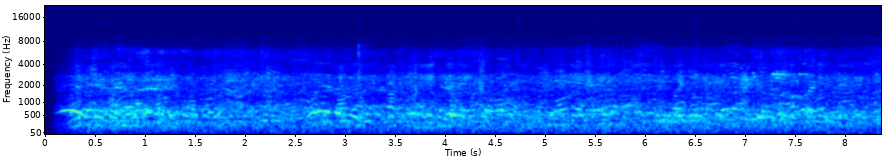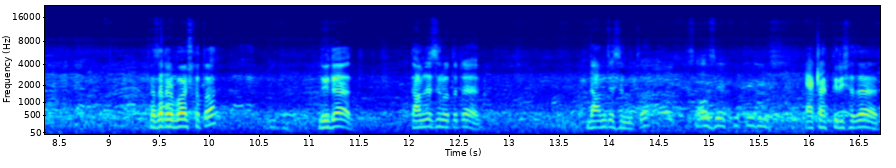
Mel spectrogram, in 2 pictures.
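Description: A crowd of people chatters outdoors throughout.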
